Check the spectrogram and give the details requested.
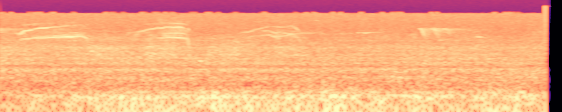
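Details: Eaglets of bald eagles squeeing in their Hornby Island nest while an adult lands without food, recorded by nest cam: faint high arching whistles in short bursts, masked by strong low-pitched wind or engine rumble.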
